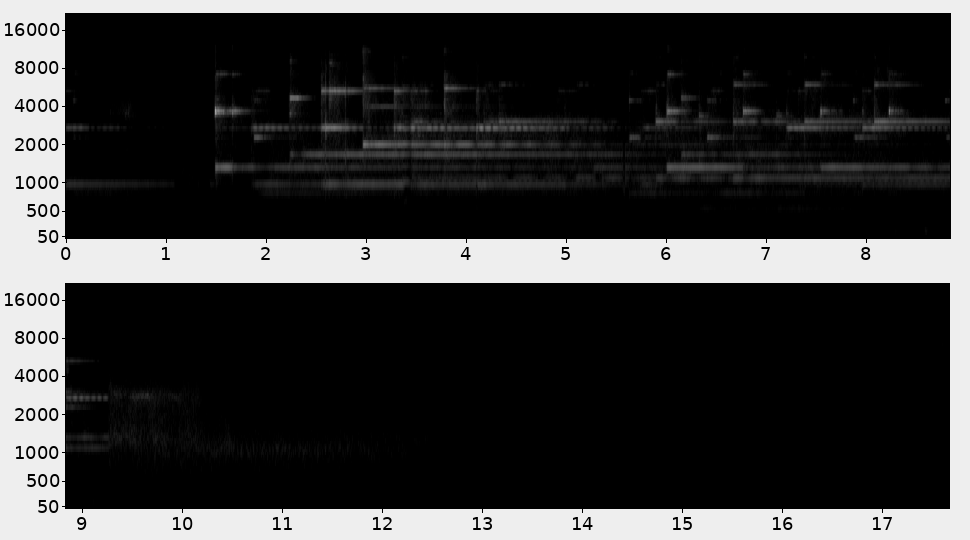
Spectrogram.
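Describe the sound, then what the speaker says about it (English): A meditation chime is struck, ringing with bright layered metallic tones that sustain for several seconds, then fade slowly into a long quiet tail. "Sound the chime now as we come out of our meditation"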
